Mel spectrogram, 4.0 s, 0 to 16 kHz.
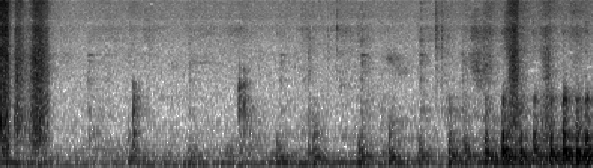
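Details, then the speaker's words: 2013/14 Fiat Palio suspension rocked up and down by hand: light, uneven clicks and dull taps, about three a second, from play in worn sway bar links; both links are to be replaced. "isso aqui ó já estão faz muito barulho Pessoal esse aqui tá então para corrigir essa barulheira toda que tá nesse carrro aqui ó botar trocando as duas bieletas"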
